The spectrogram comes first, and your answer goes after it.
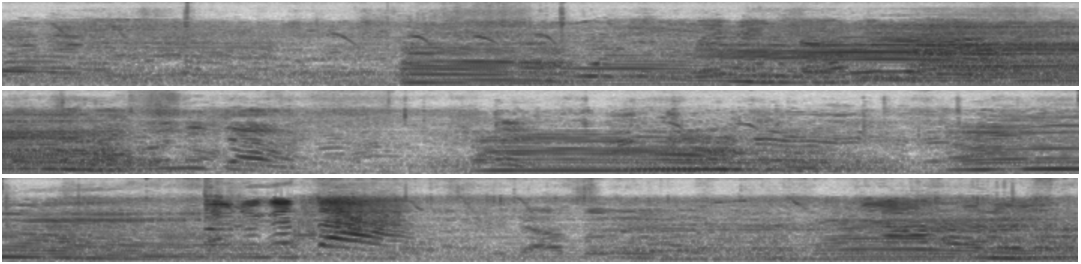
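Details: Calf mooing repeatedly: about five nasal, wavering moos spaced one to two seconds apart, some rising then falling in pitch, with brief gaps of background noise between calls.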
